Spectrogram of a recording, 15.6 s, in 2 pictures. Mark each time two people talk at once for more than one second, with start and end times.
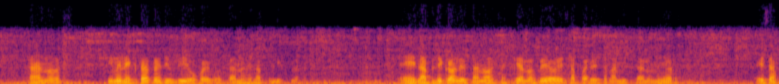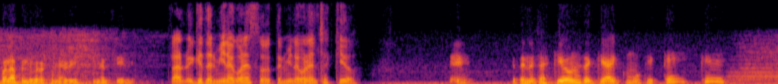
none

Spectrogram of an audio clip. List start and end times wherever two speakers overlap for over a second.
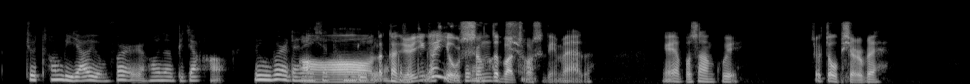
3.0-5.4

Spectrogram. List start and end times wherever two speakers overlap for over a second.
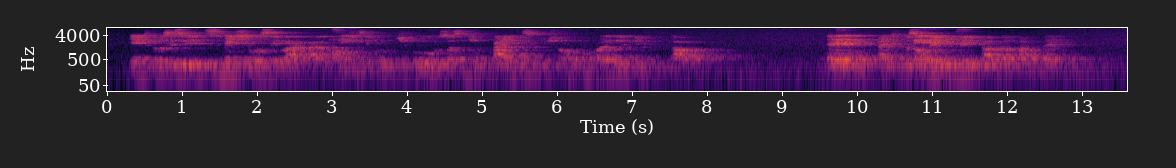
9.6-11.5

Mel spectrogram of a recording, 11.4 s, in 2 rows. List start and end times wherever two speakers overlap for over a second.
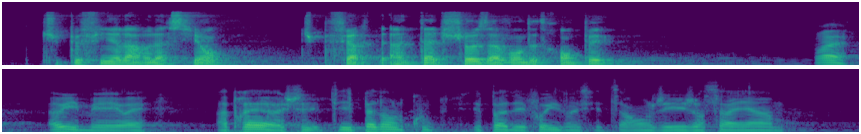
none

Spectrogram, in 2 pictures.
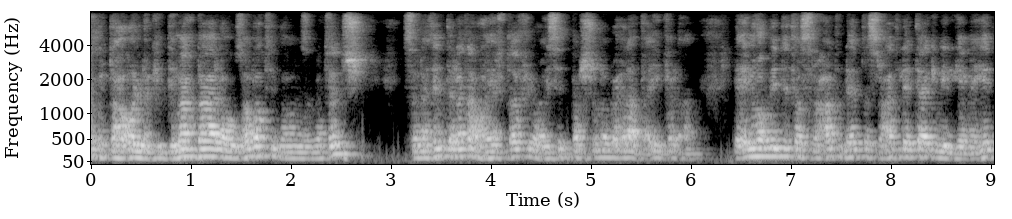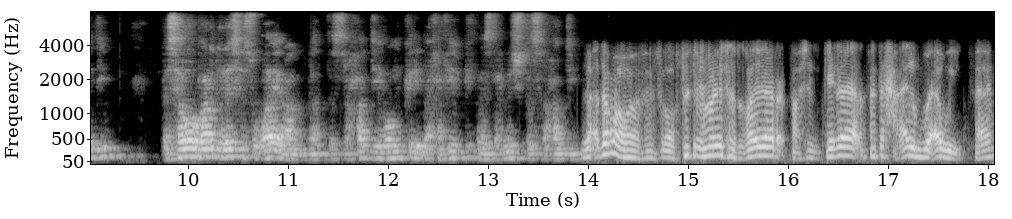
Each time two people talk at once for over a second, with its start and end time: none

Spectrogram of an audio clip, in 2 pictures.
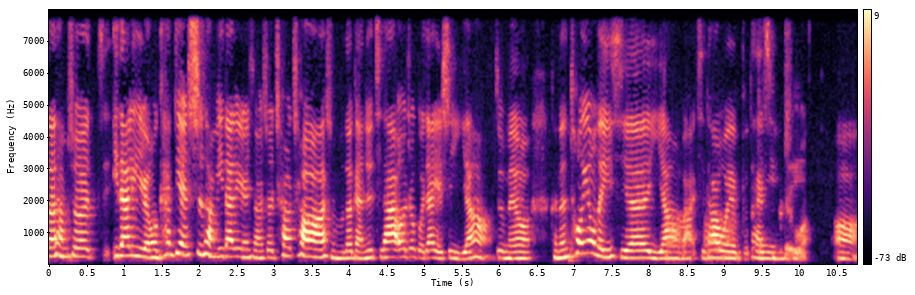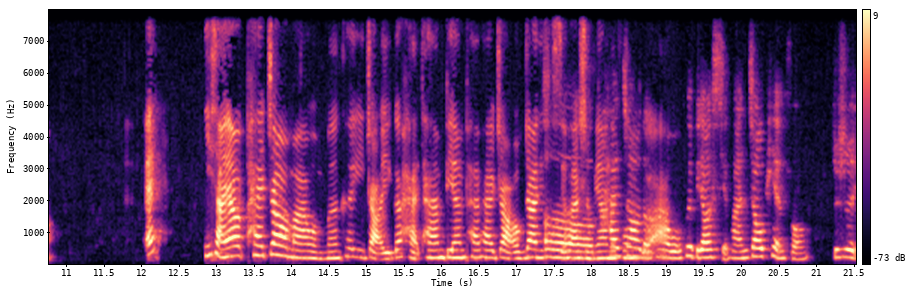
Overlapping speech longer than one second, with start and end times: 8.2-10.1, 17.4-19.1

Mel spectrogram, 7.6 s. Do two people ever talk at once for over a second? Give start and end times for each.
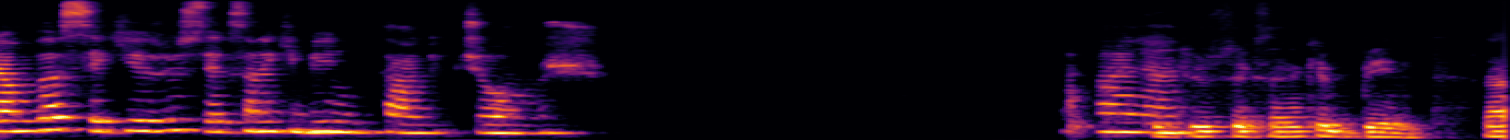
none

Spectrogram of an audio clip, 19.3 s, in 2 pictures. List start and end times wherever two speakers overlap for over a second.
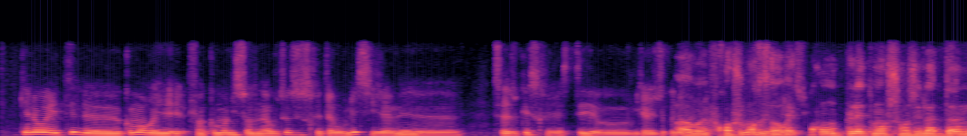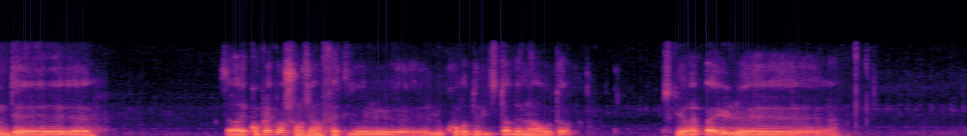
6.8-8.2

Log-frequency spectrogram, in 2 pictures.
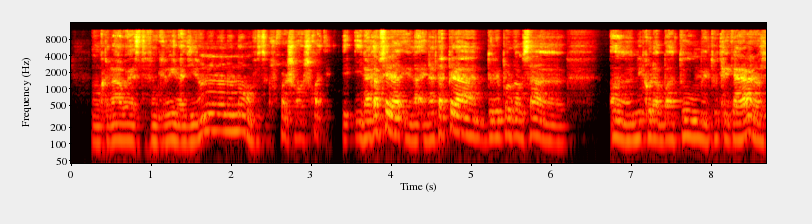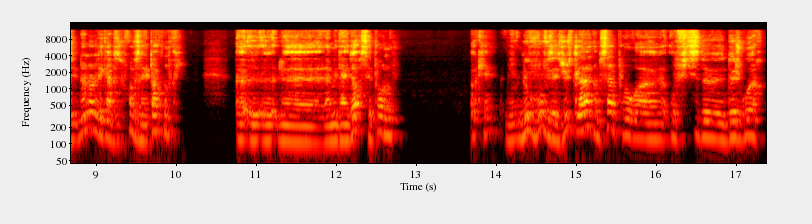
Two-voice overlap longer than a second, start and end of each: none

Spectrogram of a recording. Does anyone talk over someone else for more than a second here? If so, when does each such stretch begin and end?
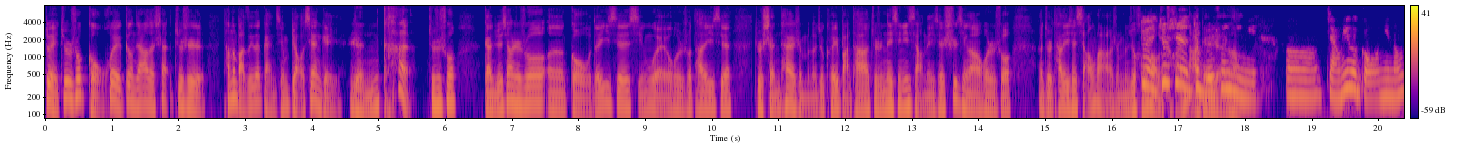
16.4-18.0

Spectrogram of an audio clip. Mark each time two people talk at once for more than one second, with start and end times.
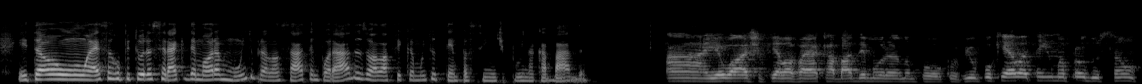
none

